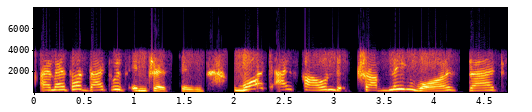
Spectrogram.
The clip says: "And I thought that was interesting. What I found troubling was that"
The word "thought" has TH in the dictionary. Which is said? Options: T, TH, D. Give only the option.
T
